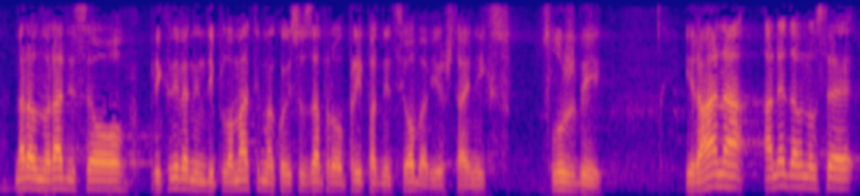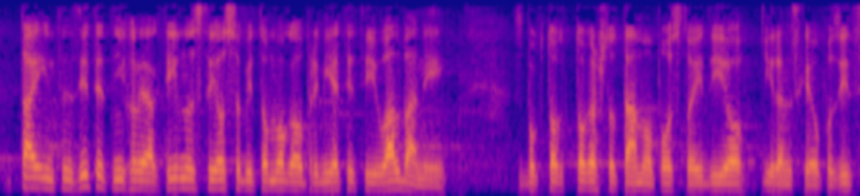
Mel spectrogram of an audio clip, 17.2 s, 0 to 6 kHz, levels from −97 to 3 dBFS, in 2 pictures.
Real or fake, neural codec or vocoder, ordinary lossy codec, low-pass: real; none; none; 5.4 kHz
